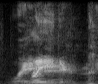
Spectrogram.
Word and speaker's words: Raiden: In Mortal Kombat, the god of lightning is Raiden. Yep. Yep. That is how it is pronounced consistently in Mortal Kombat. Always has been.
